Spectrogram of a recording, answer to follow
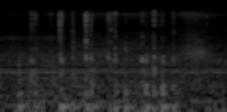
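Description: Computer keyboard being typed on: a quick run of separate keystroke clicks as a word is entered.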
